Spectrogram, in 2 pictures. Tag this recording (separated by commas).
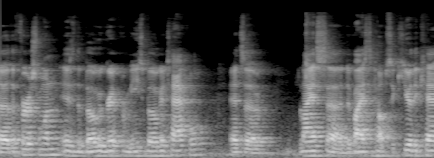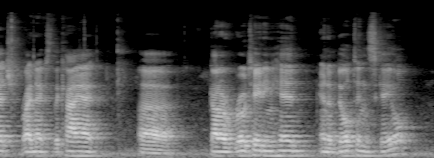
Speech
